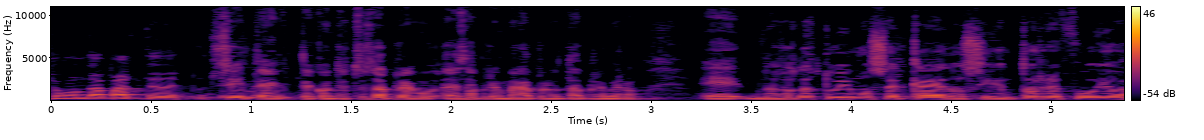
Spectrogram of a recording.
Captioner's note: speaks in foreign language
